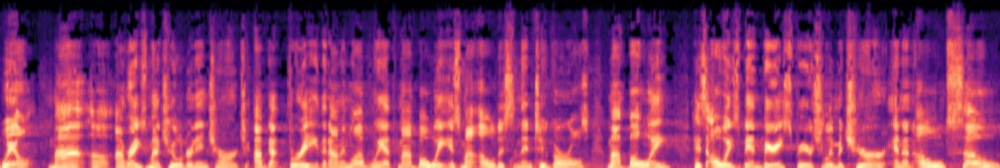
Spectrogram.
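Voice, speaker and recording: Over noticeable background noise, a woman with a Southern US accent speaks at a fairly slow pace. Her high pitch holds fairly even intonation. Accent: Southern American. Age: 50s. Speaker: stand-up comedian. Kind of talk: stand-up comedy set.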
